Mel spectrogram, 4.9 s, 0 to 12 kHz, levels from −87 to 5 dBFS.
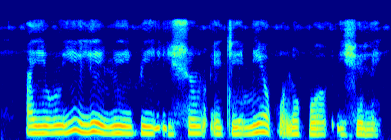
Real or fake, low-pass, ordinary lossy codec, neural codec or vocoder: fake; 7.2 kHz; none; codec, 16 kHz, 2 kbps, FreqCodec, larger model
